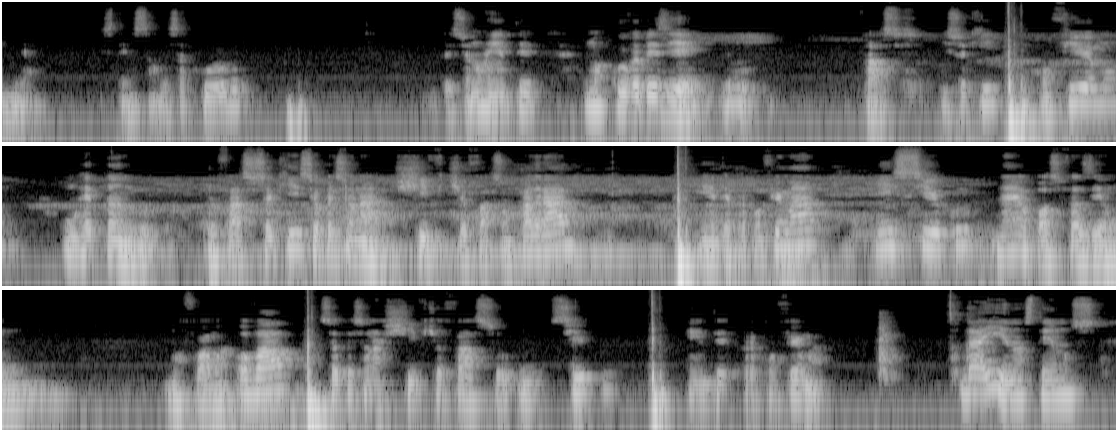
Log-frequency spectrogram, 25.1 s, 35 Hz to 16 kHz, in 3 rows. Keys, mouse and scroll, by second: 2.1 Return, 3.4 click, 4.4 click, 5.7 click, 6.6 click, 7.5 Return, 8.4 click, 9.2-12.7 drag, 13.4 Return, 14.4 click, 15.2-20.6 drag, 21.5 Return.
